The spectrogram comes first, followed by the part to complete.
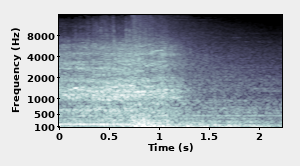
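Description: Film trailer soundtrack playing: dramatic music and a dense rush of sound effects that swells loudest about a second in, then dies away near the end.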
